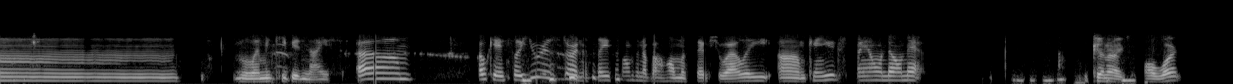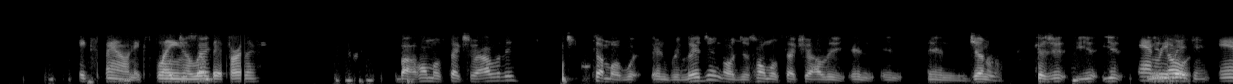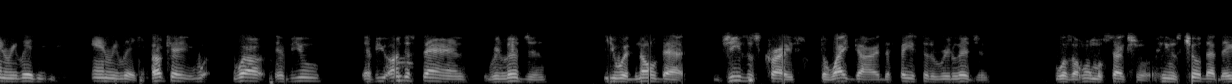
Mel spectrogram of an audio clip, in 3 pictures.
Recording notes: We will also open up the phone lines.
